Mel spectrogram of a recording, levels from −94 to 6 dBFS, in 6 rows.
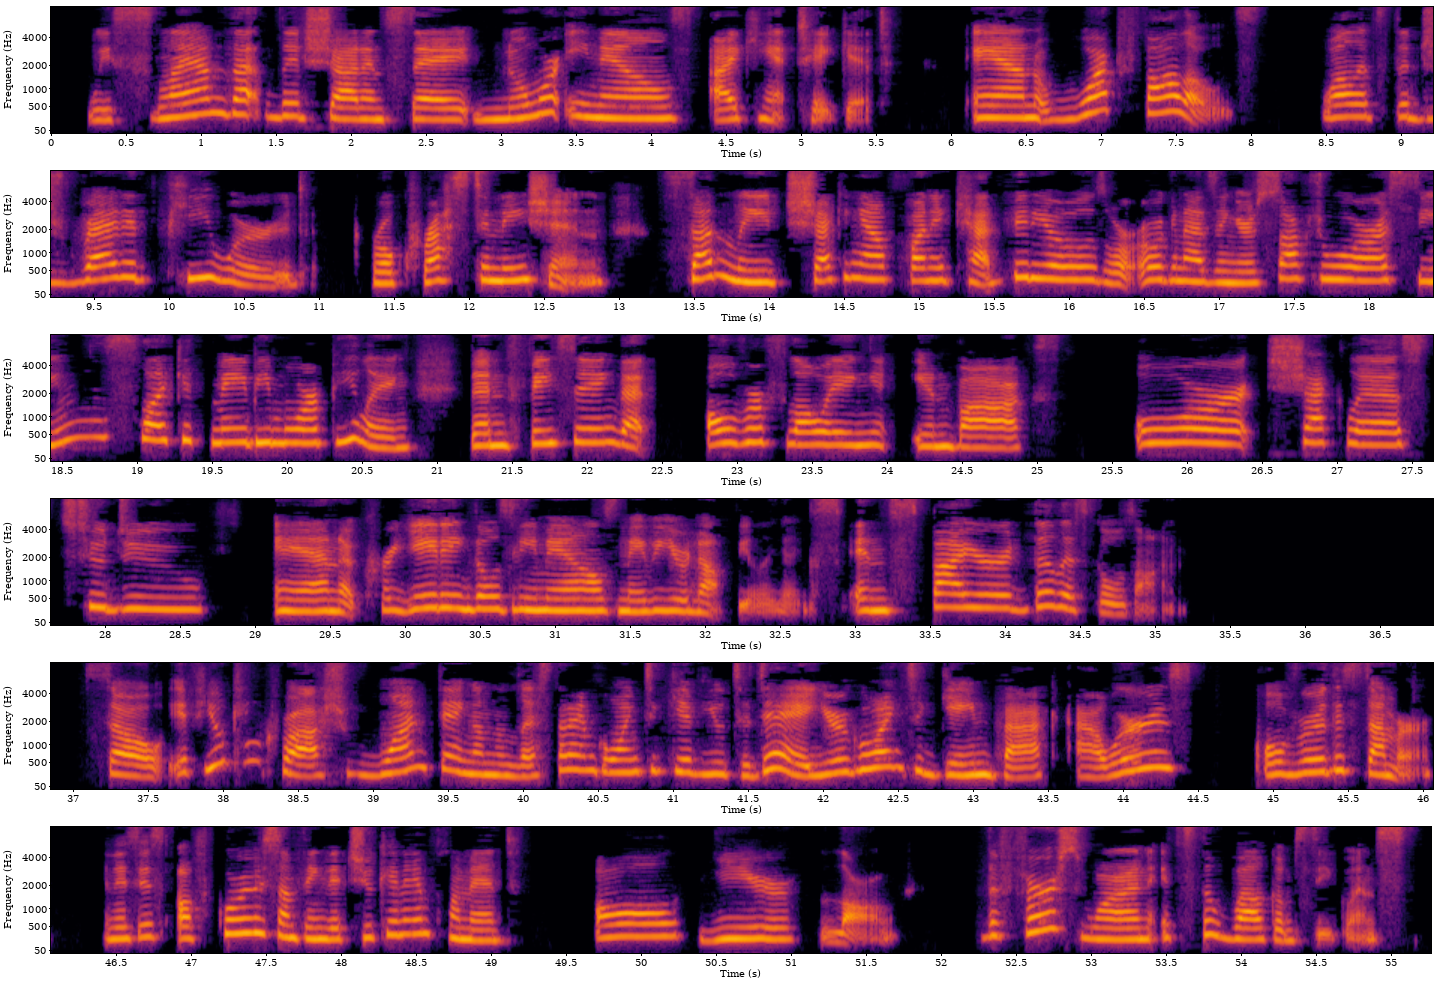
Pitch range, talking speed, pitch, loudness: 240-315 Hz, 120 wpm, 275 Hz, -19 LUFS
